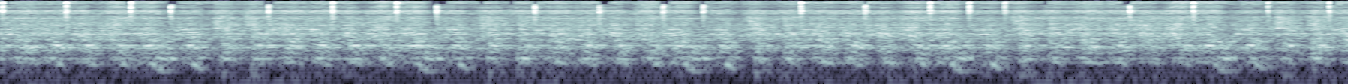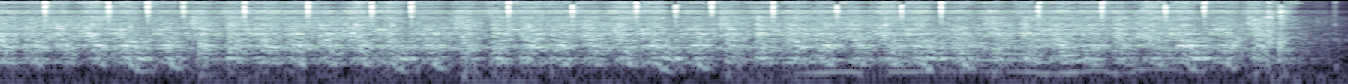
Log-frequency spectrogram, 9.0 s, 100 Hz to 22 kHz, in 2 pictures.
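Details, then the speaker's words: Pontiac GTO on a lift, long-stored, testing a 20-year-old fuel line hookup and priming the pump: steady cranking just over one beat a second for nine seconds, never firing; fuel not delivered, pump not primed, and spark is then seen lost. "once it runs it runs it's just hard to get it go"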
